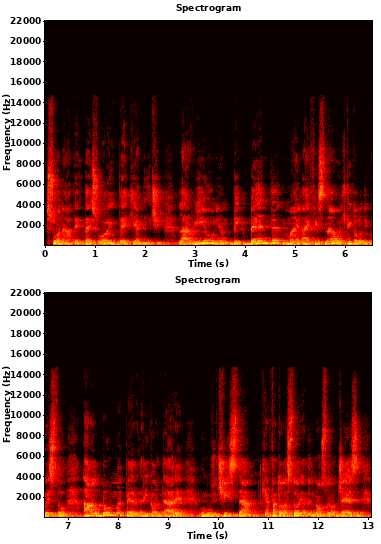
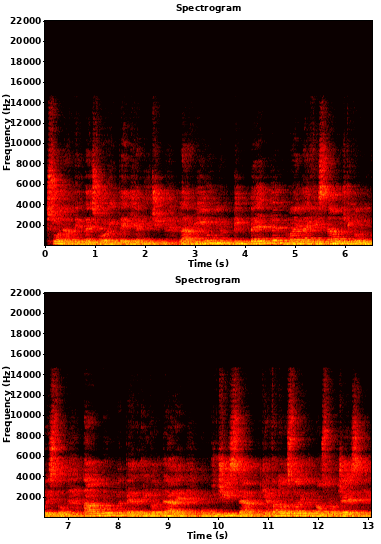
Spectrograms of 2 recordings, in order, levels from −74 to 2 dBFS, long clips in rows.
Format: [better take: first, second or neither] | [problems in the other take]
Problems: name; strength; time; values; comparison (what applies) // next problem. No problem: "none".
first | room echo; strong; dies away in 2 s; slight in the first // off-mic speech; far; somewhat distant in the first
